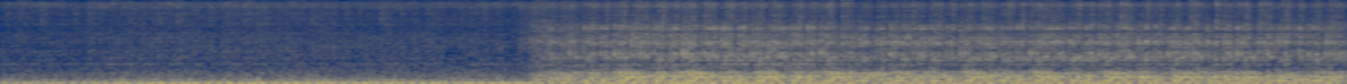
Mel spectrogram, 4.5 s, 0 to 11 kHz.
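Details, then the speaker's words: Turbocharged sleeper build after reconnecting the spark plug wires that had been left off, no O2 sensors fitted: the engine catches and revs strongly and evenly on all cylinders with no misfire; the turbo is barely audible. It runs properly. "I was wondering why you didn't really hear the turbo much and maybe that's just how it's going to be but there it is oh it's so"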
